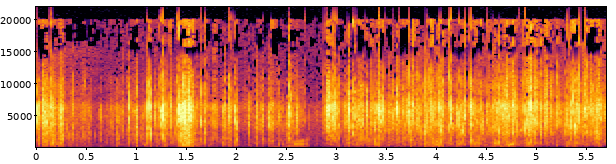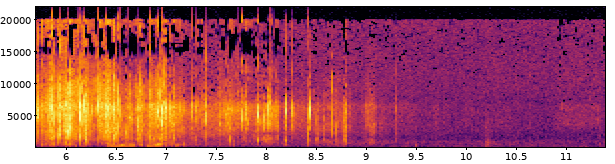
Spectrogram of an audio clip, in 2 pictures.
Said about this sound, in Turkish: Kruvasanımızı da açalım. Ya, dediğimiz de böyle tereyağlı falan Fransız kruvasan değil yani bildiğin. Araba şeyden alınan, bakkaldan alınan çikolatalı kruvasan.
